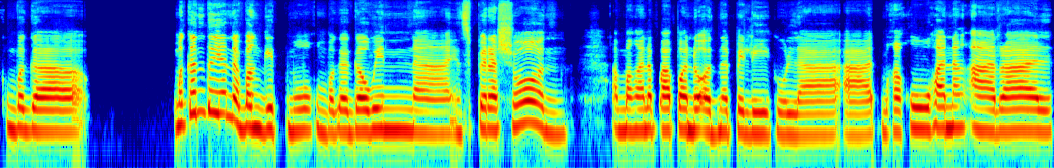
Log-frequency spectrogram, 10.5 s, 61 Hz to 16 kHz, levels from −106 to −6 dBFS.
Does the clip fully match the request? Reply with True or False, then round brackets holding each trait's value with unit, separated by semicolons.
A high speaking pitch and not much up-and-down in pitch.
True (215 Hz; 2.0 semitones)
